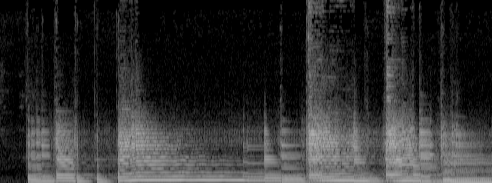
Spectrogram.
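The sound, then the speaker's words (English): A clean electric guitar on its middle pickup position plays a melodic lead line with reverb, a few quick picked notes opening into a long sustained note, then more phrases ringing out with no talking. “So now, I've got that reverb on. I'm in this middle position right here.”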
